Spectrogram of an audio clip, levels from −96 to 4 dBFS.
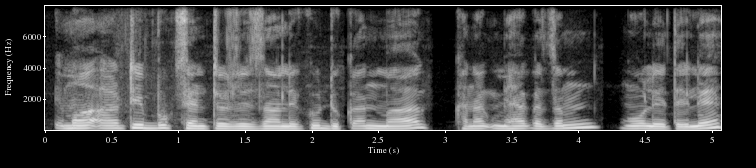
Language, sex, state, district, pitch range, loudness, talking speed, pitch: Wancho, male, Arunachal Pradesh, Longding, 145-170 Hz, -15 LUFS, 155 wpm, 155 Hz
